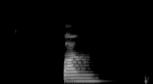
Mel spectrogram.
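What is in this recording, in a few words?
"bang2", Teochew, chaoyang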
